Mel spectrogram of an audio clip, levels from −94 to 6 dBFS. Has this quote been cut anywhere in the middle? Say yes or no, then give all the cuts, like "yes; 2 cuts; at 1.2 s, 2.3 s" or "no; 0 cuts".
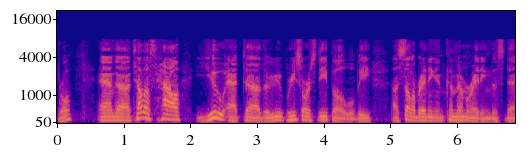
no; 0 cuts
